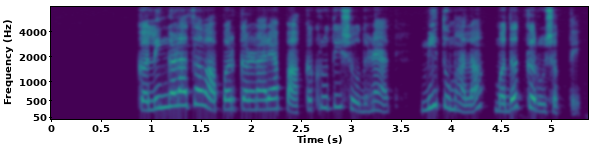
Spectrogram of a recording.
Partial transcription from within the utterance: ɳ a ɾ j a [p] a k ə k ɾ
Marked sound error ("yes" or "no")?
no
